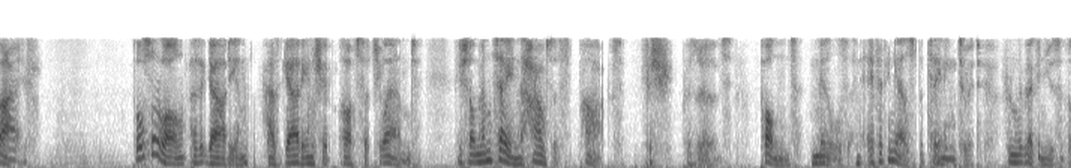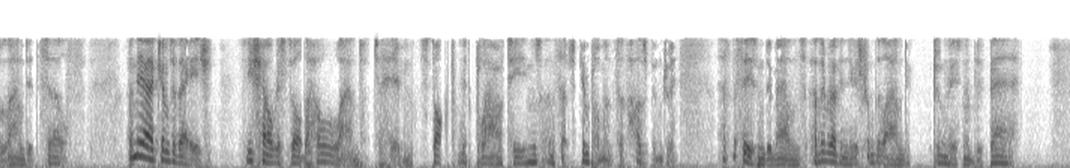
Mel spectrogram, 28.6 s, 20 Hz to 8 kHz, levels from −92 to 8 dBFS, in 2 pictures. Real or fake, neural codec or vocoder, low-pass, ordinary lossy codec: fake; codec, 16 kHz, 1 kbps, FreqCodec, larger model; 7.2 kHz; AAC, 16 kbps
